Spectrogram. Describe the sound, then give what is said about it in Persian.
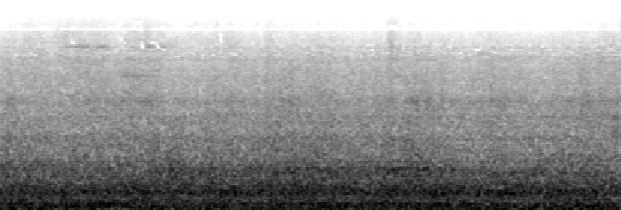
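A subway train rumbles steadily through a tunnel, a loud, continuous low roar with rattling wheel noise that holds constant throughout, with no voices. “گیهان با ریش و موی بلند تو واگن مترو نشسته.”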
